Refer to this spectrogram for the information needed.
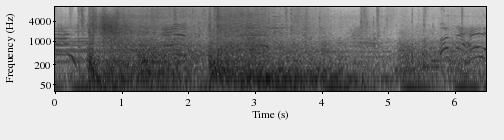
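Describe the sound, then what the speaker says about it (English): A grenade going off in the 2009 video game Wolfenstein, heavy booming blasts and crackling debris over a loud continuous battle rumble, with a voice shouting during the noise. "Grenade! Run!"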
